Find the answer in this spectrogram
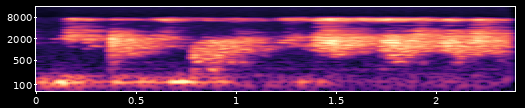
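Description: Faint scratching of chalk on a blackboard: a run of short strokes as words are written.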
